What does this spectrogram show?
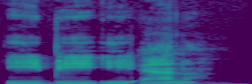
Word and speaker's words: Eben: I believe I'm saying it right, Eben, e b e n. Yeah, it's Eben.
